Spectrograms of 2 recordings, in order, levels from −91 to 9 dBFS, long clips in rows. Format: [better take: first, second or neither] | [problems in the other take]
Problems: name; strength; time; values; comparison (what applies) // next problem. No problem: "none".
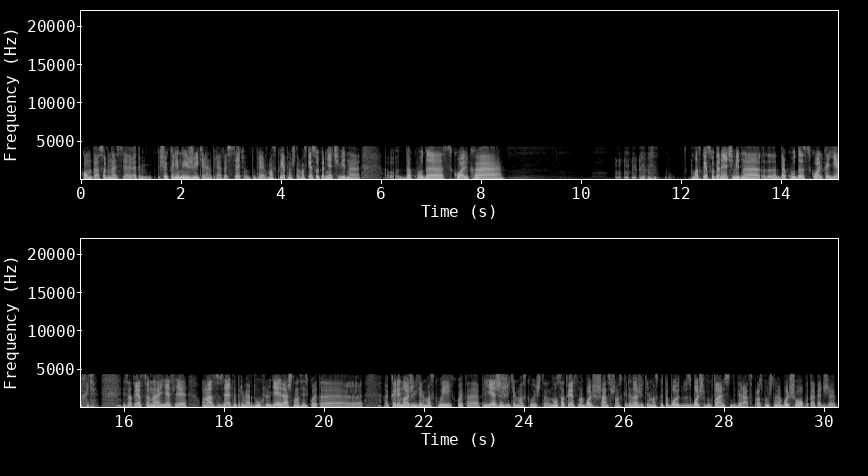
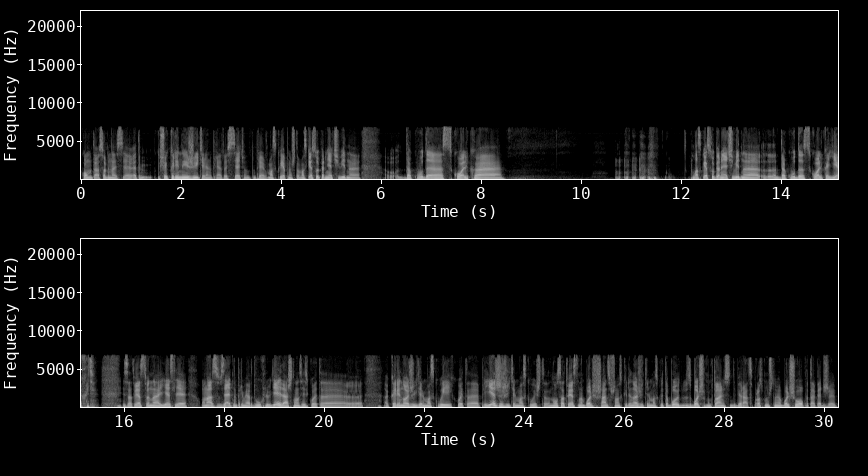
second | garbled, watery; badly; nothing above 4 kHz; slightly in the second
